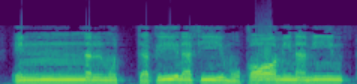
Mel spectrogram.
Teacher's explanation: فقد قرأ ورش لفظ مقام بضم الميم هكذا: إن المتقين في مقام أمين.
